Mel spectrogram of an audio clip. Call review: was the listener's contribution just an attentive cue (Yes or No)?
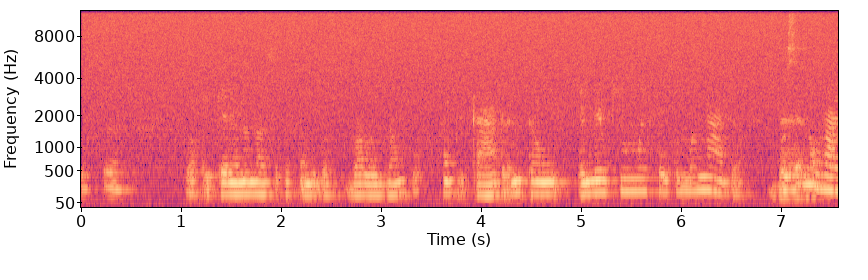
Yes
